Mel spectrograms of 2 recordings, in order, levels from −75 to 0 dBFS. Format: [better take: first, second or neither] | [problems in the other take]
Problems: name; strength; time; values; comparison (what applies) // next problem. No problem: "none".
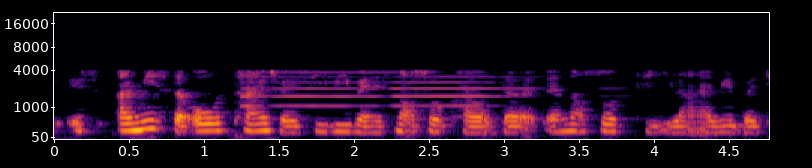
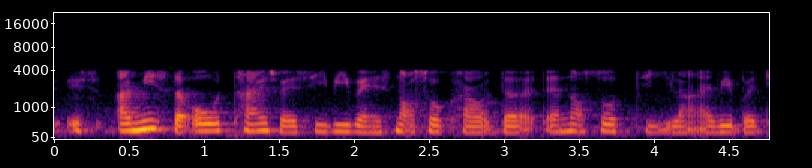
second | noise reduction (classical method WPE with log-MMSE)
